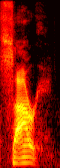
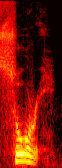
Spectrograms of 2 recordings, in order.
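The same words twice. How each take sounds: First: It is said with an American vowel. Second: It is said with a Canadian vowel. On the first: The speaker calls it wrong. "Americans say it wrong. It's not sorry" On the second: The speaker calls it right. "That's just how it's said"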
